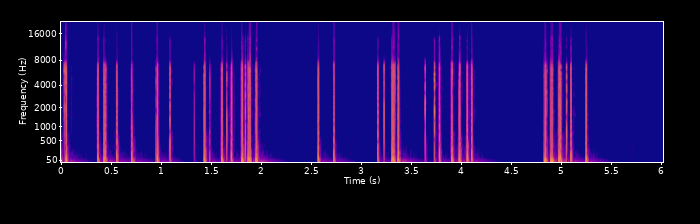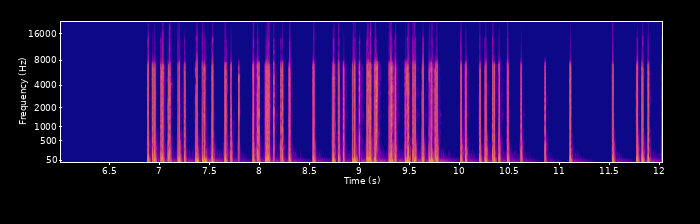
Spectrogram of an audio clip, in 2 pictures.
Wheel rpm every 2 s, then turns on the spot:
240, 230, 240, 230, 230, 230.
none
